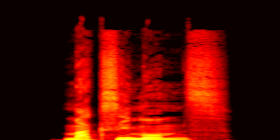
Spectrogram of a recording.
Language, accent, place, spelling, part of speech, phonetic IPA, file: German, Germany, Berlin, Maximums, noun, [ˈmaksimʊms], De-Maximums.ogg
- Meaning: genitive singular of Maximum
